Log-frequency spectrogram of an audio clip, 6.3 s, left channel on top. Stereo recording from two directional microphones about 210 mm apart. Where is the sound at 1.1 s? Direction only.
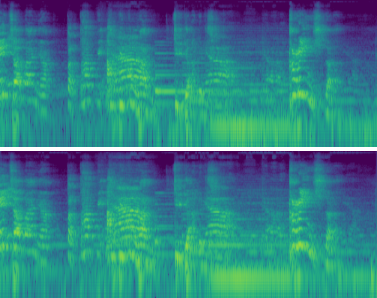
40° left (ahead or behind).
